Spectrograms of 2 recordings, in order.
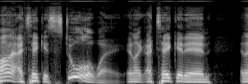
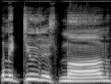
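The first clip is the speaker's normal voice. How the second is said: acted-out high, defiant, stubborn toddler voice; 5 semitones higher, 4 dB louder than usual. Retelling a two-year-old's words to his mom: imitating a defiant voice. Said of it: "this very like just defiant voice".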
